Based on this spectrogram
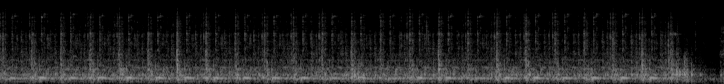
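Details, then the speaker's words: Fast, steady stitching, about 3.5 stitches per second, with a thin, steady whistle on every stroke; the sewing machine has always whistled, cause unknown, and the owner thinks it needs a new needle. "can you hear my sewing machine whistling it drives me potty when it does that it's always done it so I don't know why"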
